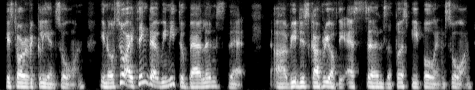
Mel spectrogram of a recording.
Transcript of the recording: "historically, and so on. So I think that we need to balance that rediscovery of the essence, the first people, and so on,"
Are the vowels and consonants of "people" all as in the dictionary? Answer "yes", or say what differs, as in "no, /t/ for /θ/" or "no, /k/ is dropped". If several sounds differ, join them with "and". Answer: yes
